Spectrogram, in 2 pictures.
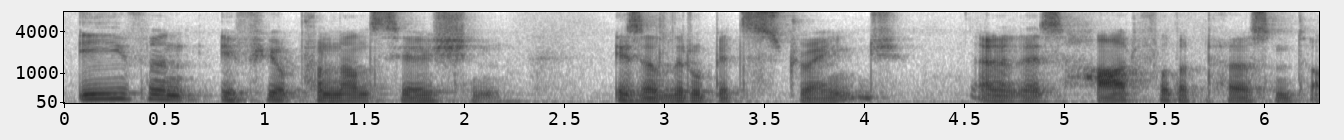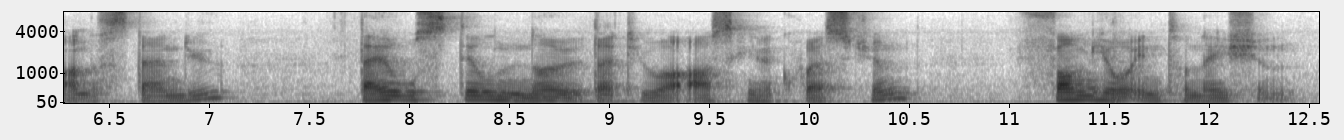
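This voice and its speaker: A young man giving a scripted English lesson, speaking slowly and deliberately and stretching out example phrases to show rising and falling tones. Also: lowish voice, animated. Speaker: English teacher.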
